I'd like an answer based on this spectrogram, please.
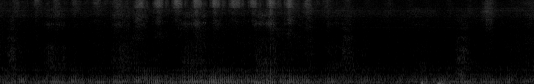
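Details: Eighteen-year-old elderly cat purring indoors: a soft, steady low rumble running throughout, with faint rhythmic breathing pulses and a small bump near the end.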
